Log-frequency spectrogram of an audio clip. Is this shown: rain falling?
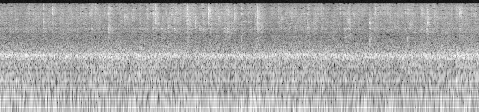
yes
